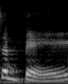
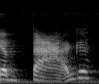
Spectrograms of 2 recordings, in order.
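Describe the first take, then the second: First: It is said in a Canadian accent. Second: It is said in an American accent.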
